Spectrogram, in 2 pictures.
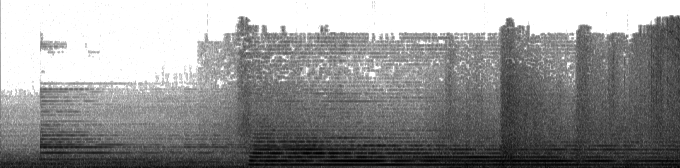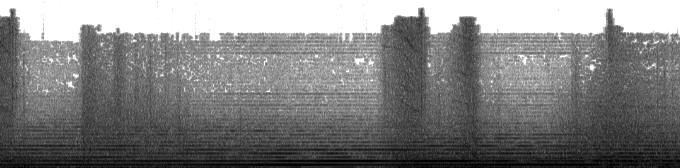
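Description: Conch shell (shankh) blown in one long, steady horn-like note that begins about three seconds in and is held without a break, heralding a ritual. Two swells of rushing noise rise and fade over it.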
